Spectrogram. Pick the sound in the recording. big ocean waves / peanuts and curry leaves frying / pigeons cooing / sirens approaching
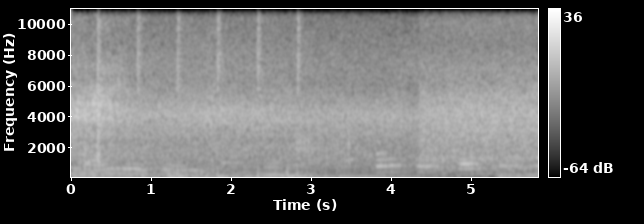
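big ocean waves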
